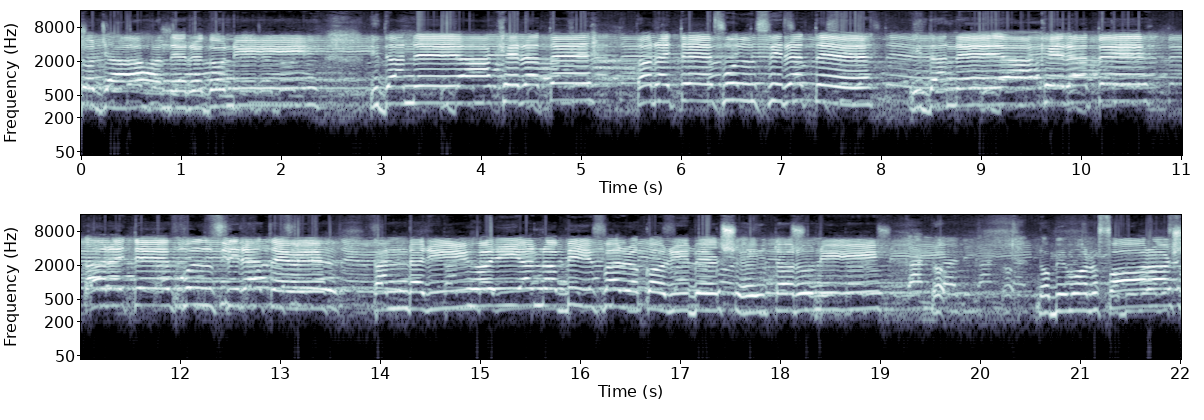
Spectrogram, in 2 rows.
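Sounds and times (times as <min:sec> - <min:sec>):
boys singing unaccompanied: 0:00.0 - 0:22.0.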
